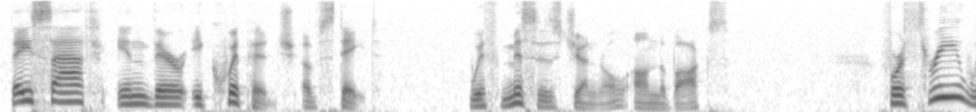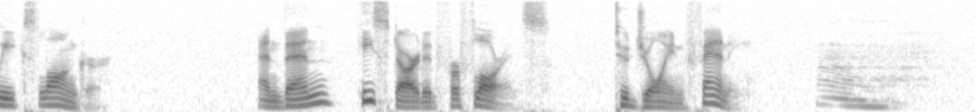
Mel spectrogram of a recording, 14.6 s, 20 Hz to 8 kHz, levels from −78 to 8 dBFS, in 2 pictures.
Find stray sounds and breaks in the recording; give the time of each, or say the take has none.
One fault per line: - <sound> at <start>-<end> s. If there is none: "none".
- sigh at 13.4-14.6 s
